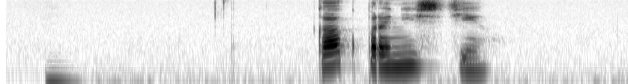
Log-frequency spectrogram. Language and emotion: Russian, neutral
